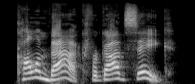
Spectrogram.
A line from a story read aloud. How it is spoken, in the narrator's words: cried a woman's voice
